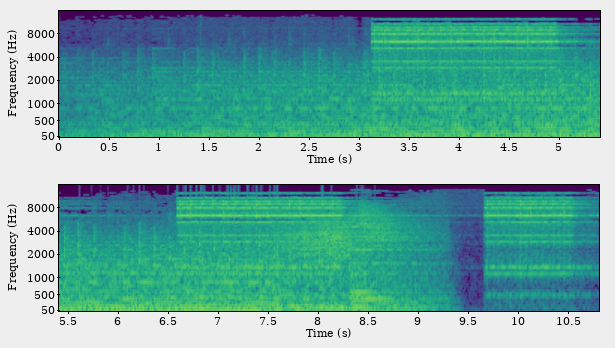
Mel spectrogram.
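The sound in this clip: A telephone rings after a number is dialled: loud, shrill electronic ringing in repeated bursts over a dense, continuous din. It drops out briefly near the end, then the ringing resumes.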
